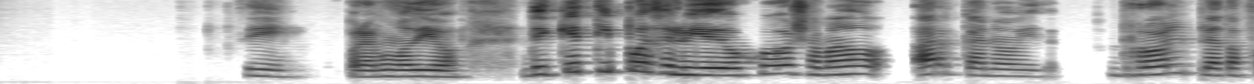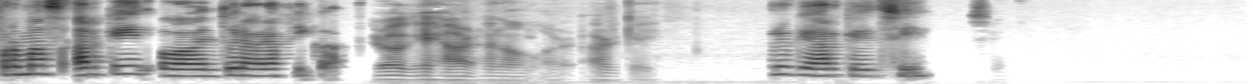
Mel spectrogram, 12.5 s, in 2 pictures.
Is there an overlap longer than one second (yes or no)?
no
